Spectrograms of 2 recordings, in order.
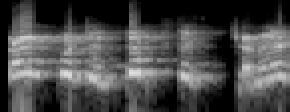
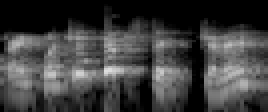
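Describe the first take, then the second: First: High hammed-up ad yell; commercial shout. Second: Lightly voiced, smug calm catchphrase; teasing repeat. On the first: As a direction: bellow the catchphrase like the TV spot. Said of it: "I bring up the old commercial". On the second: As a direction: needle her by repeating it coolly. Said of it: "Stop saying that".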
